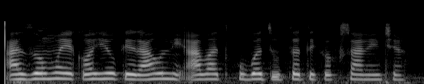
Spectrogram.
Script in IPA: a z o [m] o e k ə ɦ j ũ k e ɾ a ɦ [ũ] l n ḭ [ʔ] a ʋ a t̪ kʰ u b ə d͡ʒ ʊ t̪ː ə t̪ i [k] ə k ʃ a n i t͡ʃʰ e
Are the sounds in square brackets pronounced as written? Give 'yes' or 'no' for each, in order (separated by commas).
yes, no, yes, yes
